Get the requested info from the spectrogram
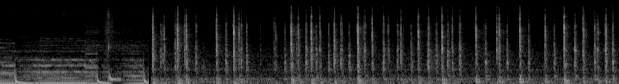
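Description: Background music stops about a second and a half in, giving way to rapid clicking like typing on a computer keyboard, many keystrokes a second.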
